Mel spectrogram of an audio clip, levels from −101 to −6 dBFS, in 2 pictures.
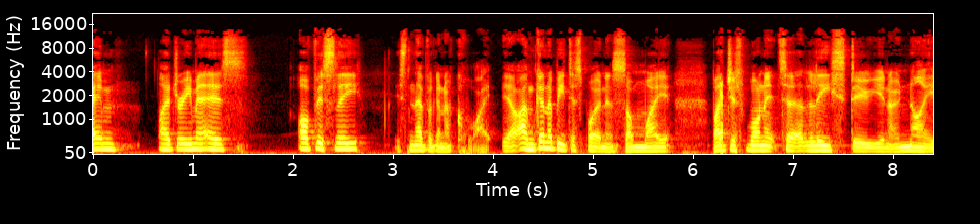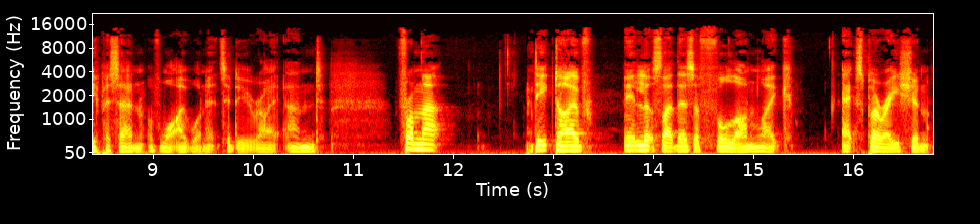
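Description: From the start to the end of the speech, the sound is dull and granular, with a gurgling edge and a top end that seems to flicker in and out. That is MP2 compression, likely at a data rate too low for the material. The result fits roughly 80 kbps. With too few bits, Layer II shuts down its upper sub-bands frame by frame, and the bands that remain are coarsely quantised, so the codec damage is plainly audible throughout.

Between 6.27 and 6.44 s, DAB burbling breaks through as a short burst of corrupted sound over the speech. Bit errors have slipped past the error correction into the MP2 data: corrupted samples put short blips of noise in single sub-bands, and corrupted scale factors make sub-bands jump in level for up to a frame. The length of the burst fits about nine frames being hit. The way it sits on top of intact audio points to a low error rate, on the order of a fifth of a percent.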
